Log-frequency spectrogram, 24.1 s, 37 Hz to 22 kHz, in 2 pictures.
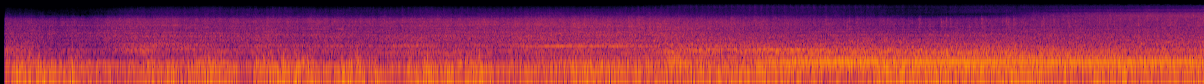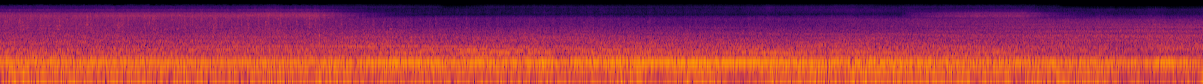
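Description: Heavy farm harvest machinery running steadily, with a loud mechanical din. A strong steady hum joins about 7 seconds in and holds on.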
